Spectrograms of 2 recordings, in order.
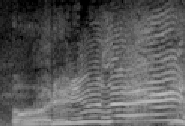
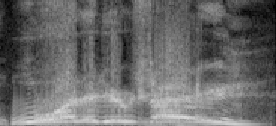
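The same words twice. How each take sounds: First: High, slow mocking echo. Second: Slow, stretched, distorted voice; disguised deep voice. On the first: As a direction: stretch it out, high and warped. Echoing the quoted line. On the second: Retold or imitated. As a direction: drag it out like a garbled entity. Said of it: "where Ion was just like".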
